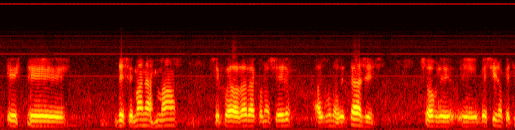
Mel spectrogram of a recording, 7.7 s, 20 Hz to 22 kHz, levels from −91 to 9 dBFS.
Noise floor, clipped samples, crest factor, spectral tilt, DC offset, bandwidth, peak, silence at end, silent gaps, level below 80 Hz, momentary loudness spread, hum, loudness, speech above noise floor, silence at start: -51 dBFS; under 0.1%; 18 dB; -6 dB/octave; under 0.1%; over 20 kHz; -6 dBFS; 0.1 s; none; -68 dBFS; 11 LU; none; -22 LUFS; 29 dB; 0.1 s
